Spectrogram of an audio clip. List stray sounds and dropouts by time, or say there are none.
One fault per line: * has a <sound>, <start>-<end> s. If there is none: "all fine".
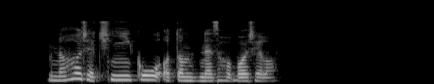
all fine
